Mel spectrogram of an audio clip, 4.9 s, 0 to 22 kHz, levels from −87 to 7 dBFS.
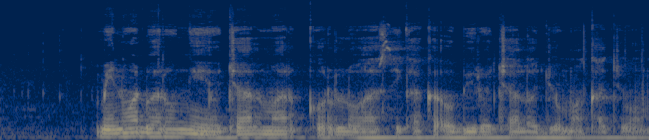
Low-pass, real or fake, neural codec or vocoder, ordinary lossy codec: none; real; none; none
